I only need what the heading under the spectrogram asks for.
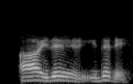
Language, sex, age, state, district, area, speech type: Kannada, male, 45-60, Karnataka, Davanagere, rural, conversation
